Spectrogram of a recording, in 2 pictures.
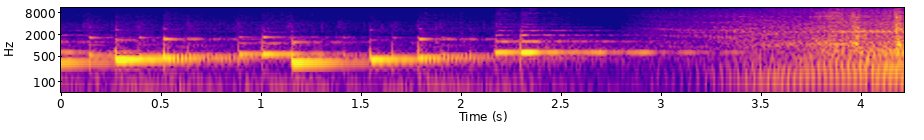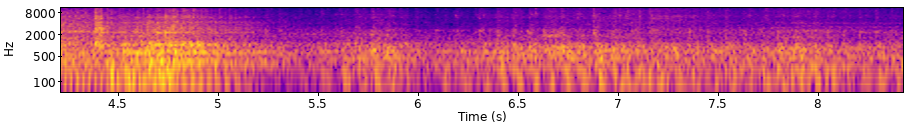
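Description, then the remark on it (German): A few seconds of short melodic tones give way to the steady, buzzing drone of a motorcycle engine on the move as riders head out to the Turumbu people. The engine is loud and continues to the end with no talking. “Mit dem Motorrad fahren wir hinaus zu den Turumbu, der Volksgruppe, von der Basile Lucet erzählt hat.”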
